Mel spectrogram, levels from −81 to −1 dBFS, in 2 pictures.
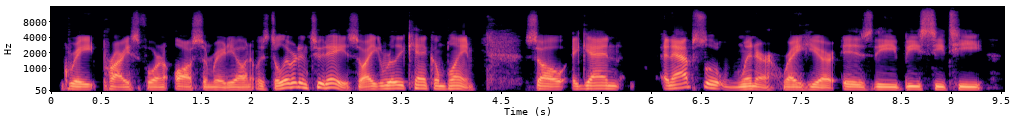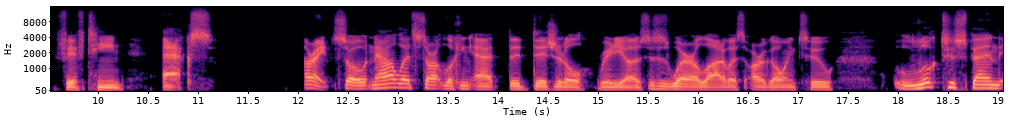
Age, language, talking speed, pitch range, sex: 30-49, English, 165 wpm, 105-130 Hz, male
